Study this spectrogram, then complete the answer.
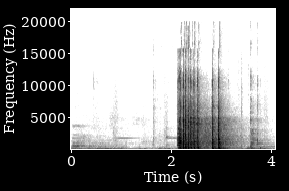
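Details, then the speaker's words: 2012 Audi A6 2.0 TDI after timing belt and water pump replacement, cranked with the engine timing locking bolts still fitted: sudden harsh, rapid metallic hammering bursts like a jackhammer during start-up. "and this is the moment where my heart almost stopped and my spirit left my body where did I made the mistake"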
